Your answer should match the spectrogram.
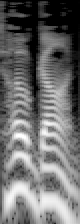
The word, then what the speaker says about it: hogan: Architecturally, the guest house is in the Hogan, pronounced Ho-gon, Navajo for home, style.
